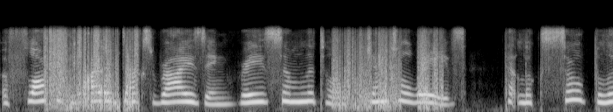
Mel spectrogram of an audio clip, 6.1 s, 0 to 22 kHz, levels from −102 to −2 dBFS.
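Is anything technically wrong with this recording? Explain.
Yes, there are two problems. Throughout the clip there is Opus voice compression. The speech sounds muffled and slightly hoarse and robotic. A spectrogram shows a hard ceiling with nothing above 8.6 kHz, which fits Opus's wideband speech mode at a low rate around 12 kbps. There, a linear-prediction coder models the voice and codes its excitation coarsely.

From 0.44 to 1.38 s and again from 3.32 to 4.43 s there is loose connector crackle. A contact that keeps making and breaking contact chops the signal into an irregular scratchy burst. The waveform shows ragged dropouts and sharp spikes, and the spectrogram shows scattered broadband vertical streaks.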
